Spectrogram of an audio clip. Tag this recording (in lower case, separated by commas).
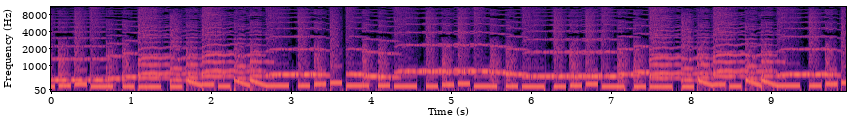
music, video game music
